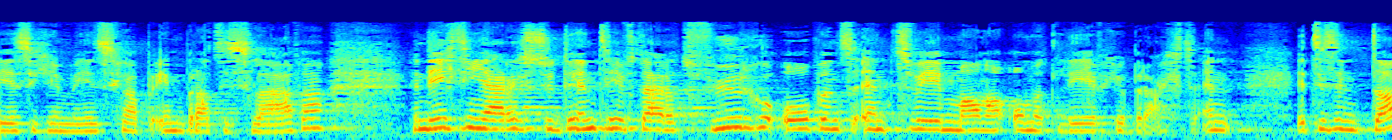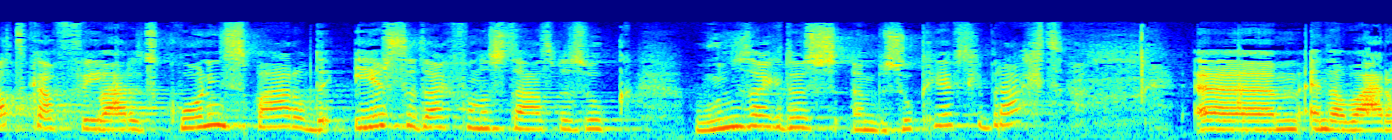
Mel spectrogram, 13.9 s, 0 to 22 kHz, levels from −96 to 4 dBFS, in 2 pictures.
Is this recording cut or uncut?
cut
